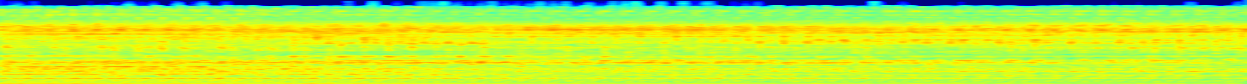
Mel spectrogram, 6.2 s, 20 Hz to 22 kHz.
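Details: Kia Picanto 2011 1.2 G4LA, 96,400 km: fast, fairly even, treble-heavy ticking knock over a steady idle; owner unsure what is knocking.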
